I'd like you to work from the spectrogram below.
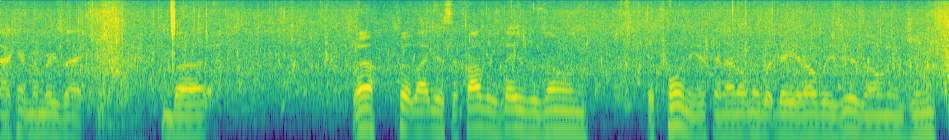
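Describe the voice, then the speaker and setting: Mumbling in a monotone, flat intonation at a medium pitch, a man talks at a moderate pace with long, frequent pauses, amid noticeable background noise and audible room echo. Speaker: fishing vlogger. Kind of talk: casual outdoor vlog narration. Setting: outdoors by a stream.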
